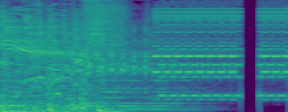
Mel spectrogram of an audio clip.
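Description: A telephone rings with a repeating electronic tone after a burst of busy, jumbled radio studio sound, the ringing continuing loud and steady with one brief gap.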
